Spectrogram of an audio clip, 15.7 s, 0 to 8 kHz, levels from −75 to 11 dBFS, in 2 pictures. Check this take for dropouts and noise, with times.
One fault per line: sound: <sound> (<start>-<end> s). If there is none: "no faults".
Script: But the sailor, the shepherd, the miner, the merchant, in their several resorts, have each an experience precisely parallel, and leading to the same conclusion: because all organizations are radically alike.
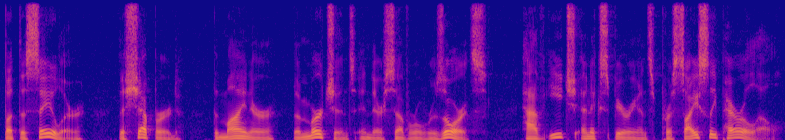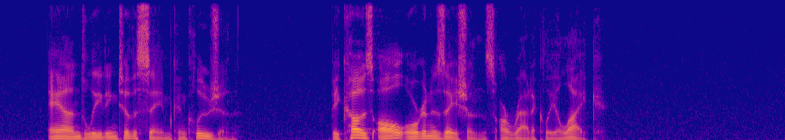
no faults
